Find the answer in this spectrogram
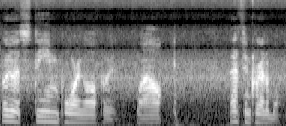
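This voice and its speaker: A man talks through a casual food review in a very bright, edgy voice. He muses haltingly between bites inside a car. The mic sits at a distance, and faint traffic noise runs underneath. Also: fairly low pitch, fairly even intonation. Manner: halting, musing. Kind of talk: casual vlog review, talking while eating. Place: inside a parked car with windows down.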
